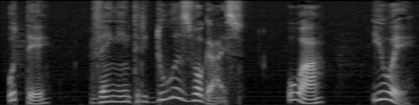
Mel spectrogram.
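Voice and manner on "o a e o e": ordinary talk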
